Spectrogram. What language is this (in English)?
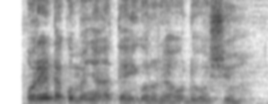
Kikuyu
